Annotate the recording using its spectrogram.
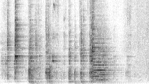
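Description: Steel bushing being fitted by hand into a steel collar on the blade's A-frame: several sharp metal clinks, each with a ringing tone that dies away.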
